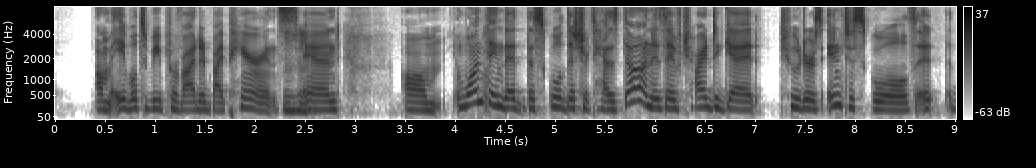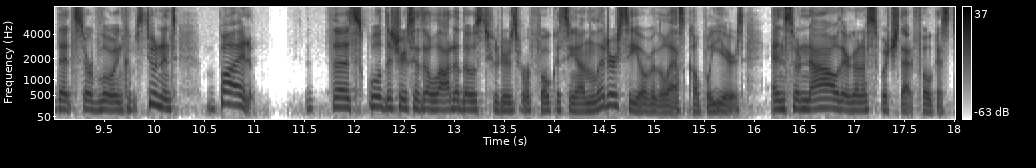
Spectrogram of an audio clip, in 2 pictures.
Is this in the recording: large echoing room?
no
